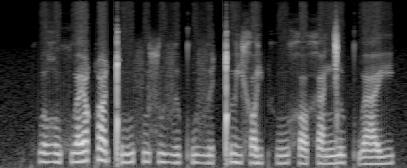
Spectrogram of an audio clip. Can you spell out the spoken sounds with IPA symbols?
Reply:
kʷʰiʁʷɪxʷaj qʷiǃu fɯsʷivɪ kʷʼɪvɪ ǃɯjxɒjpʰu xɒxaŋ͡ǀɯkʷʼaj

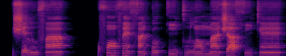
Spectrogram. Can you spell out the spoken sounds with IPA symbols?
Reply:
ʃɛ˨lu˨fã˨˦ | fɔ̃˦ fɛ̃˦˨hã˧k͡po˨ kĩ˧ku˧lɔ̃˦ mã˦ʃa˦˨hĩ˨ kɛ̃˧

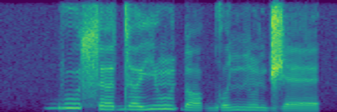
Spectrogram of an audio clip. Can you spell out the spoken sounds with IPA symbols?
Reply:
bu˦sə˧də˧ jũ˦ɗɔ˨ ɡo˨˦ɲũ˧ d͡ʒɛ˨

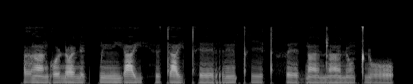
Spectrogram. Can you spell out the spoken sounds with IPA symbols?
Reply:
ɣãɡoɳʌɳi k͡pĩjaj hytajt̪ʰerĩ t̪ʰit θeɠãɖãɳõt ɳo

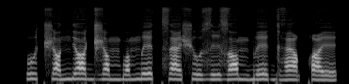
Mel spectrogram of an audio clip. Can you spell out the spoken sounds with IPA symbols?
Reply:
ut͡ʃɒnʲɒ d͡ʒɒmbɒme t͡sæʃuzizɒ mbe ɡʱæqʷe

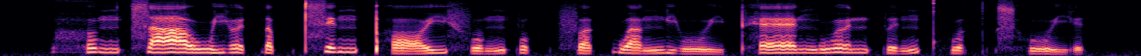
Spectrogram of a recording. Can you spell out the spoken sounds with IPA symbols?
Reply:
hʊ˧ŋt͡saː˧w jɵ˧t̚ɐ˨p̚ t͡sɪ˧ŋ pʰɔː˨˥jfʊ˨˥ŋpʊ˨k̚ fɐ˨˥k̚wɐ˨˧ŋ juː˨˩jpʰɛː˥ŋ wɵ˧npɪ˨˥ŋkʷʰɐ˨˥k̚t͡sʰuː˨˩j ɪ˧k̚

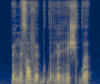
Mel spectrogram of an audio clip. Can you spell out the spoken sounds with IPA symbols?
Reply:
ø˨nə˧zɔ˦vø˨ bə˨ɡʷə˨rø˧ rɪ˦ ʃɪ˨ɡʷə˦

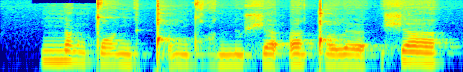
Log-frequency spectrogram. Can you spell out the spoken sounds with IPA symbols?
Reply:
ŋɐŋ tˤiŋɡə̤ǃʼəŋ dˤɛ̤nuʃa ʔaŋ͡ǃɔlɐ | ʃa

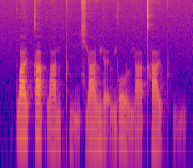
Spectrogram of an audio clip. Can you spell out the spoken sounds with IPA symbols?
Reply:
pwa˥ɪ̯kä˥˩kwa˧˥n pʰḭ˨˩ŋɕjä˧˥ ljɛ̰˨˩ljo˥˩ʊ̯ ljä˧˥kʰa˥˩ɪ̯pʰḭ˨˩˦

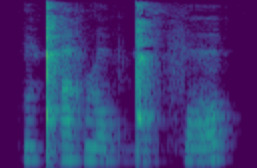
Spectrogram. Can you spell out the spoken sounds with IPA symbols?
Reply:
ʊǃʰafɹɔpɡ͡ǃɔx fɔ

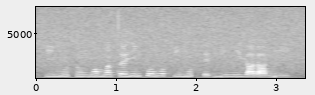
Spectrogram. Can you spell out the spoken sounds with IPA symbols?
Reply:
i˨ mũ˨sũ˨bɔ̃˧ bã˨tɛ˨˦jĩ˧k͡po˦ wo˦˨k͡pi˧mũ˧ he˨ ɡ͡bi˨˦mi˧ja˧ ɾa˨ɡ͡bi˨

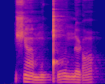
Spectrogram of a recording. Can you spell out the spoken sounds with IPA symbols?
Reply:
ʃãmõ ǃʼɤ n̪əɽɑ

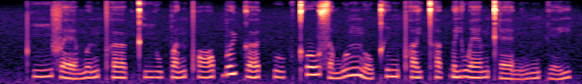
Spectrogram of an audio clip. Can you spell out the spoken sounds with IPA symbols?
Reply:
pʰiː˨˧fɛː˨˩mɵ˨˥n pʰœː˨k̚t̪ʰiː˨wpɐ˨˥n pʰɔː˨˥p̚wɵ˥ɥkœː˨˥t̚puː˨˥k̚ t̪ʰo˥wsɐ˨˧mwʊ˥ŋn̪o˨˥w kʰɪ˧ŋpʰɐ˨˧jt̪ʰɐ˨˥k̚ɐ˨˧j wɛː˨˧mkʰɛː˨˩nŋʊ˨˧ŋ ke˨˥j

